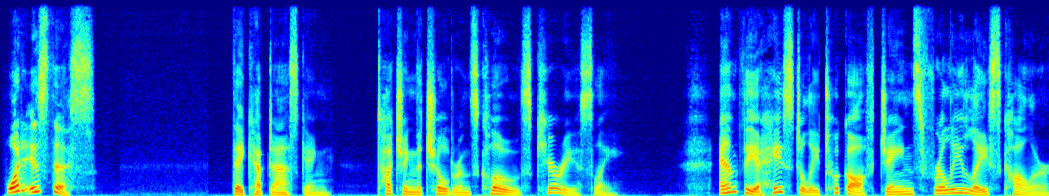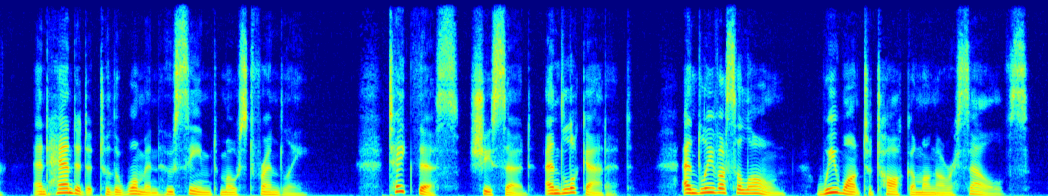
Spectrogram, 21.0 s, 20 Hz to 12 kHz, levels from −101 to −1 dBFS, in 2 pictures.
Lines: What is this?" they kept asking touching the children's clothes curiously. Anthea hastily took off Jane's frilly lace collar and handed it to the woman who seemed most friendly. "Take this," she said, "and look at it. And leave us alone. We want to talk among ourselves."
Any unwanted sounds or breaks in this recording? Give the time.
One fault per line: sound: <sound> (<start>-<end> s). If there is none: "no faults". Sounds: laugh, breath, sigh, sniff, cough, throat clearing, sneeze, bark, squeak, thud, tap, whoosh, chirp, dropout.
no faults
